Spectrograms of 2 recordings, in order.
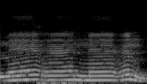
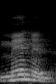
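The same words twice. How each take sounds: First: মেনেন stretched very slowly, syllable by syllable; drawn-out pronunciation. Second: Said in the usual way. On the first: Shown as a demonstration. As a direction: spell out মেনেন slowly, me-nen. (ধীরে ধীরে টেনে মেনেন) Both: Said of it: "আমারটা কিরগিজে হবে".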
